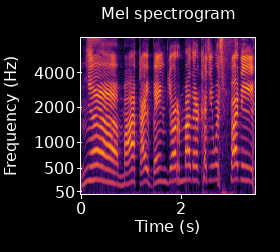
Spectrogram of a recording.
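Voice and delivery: high, loud cartoon villain voice. Making a character cartoonishly evil, speaker voices him: Skeletor voice. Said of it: "the fucking Skeletor voice".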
